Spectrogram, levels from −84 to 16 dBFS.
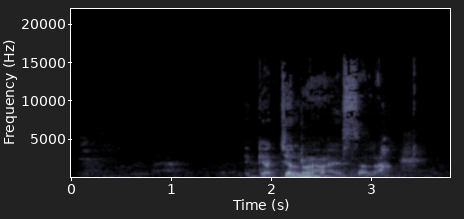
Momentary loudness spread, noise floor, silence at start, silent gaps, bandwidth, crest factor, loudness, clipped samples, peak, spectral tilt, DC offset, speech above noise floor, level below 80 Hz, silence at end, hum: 22 LU; -70 dBFS; 1.75 s; none; 16 kHz; 24 dB; -31 LUFS; under 0.1%; -12 dBFS; -5 dB/octave; under 0.1%; 39 dB; -70 dBFS; 0.3 s; none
